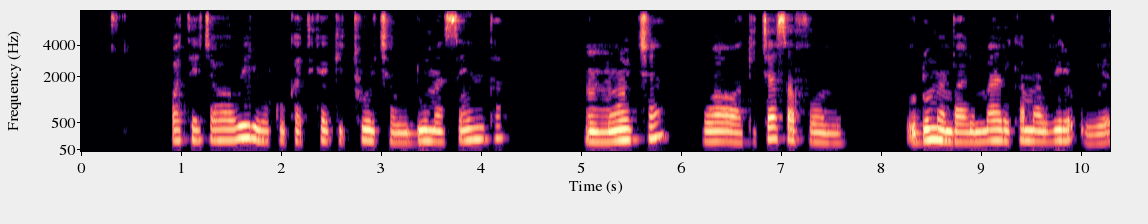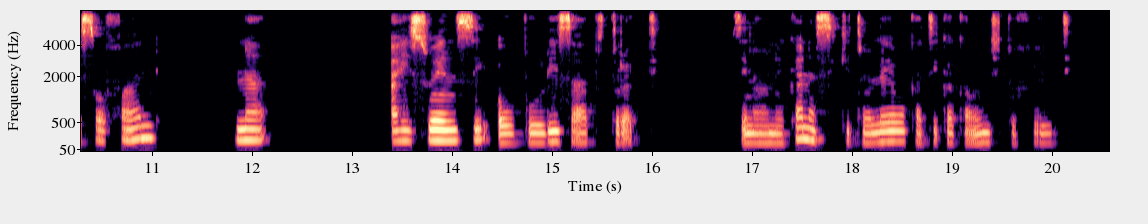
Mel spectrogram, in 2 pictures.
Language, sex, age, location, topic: Swahili, female, 25-35, Kisumu, government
